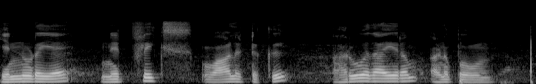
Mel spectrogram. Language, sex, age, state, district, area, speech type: Tamil, male, 18-30, Tamil Nadu, Ariyalur, rural, read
